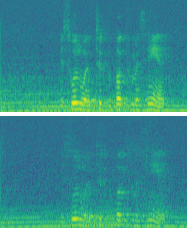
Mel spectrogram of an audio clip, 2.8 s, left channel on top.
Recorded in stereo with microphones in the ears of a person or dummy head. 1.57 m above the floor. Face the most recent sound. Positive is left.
turn(degrees=60)  # may be behind; listen again after turning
